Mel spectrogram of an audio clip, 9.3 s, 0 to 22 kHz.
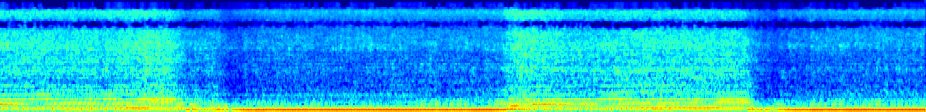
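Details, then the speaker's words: Nova race car V8, first fire-up in 38 years after priming fuel system, timing being set: deep steady idle with smooth throttle blips rising and settling cleanly, no knocks or misses; healthy, but coolant leaks found at water neck housing. "okay we see we got it does run but we've got a couple of uh leaks here on the water system"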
